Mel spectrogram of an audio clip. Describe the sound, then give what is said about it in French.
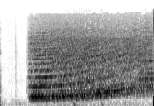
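An FM radio station's jingle made for a nickname opens with a loud, bright sustained chord after a short silence, holding a steady, brassy, harmonically rich tone without pause. No one speaks. “Mais du coup, quitte à avoir un sobriquet, autant avoir un jingle.”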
